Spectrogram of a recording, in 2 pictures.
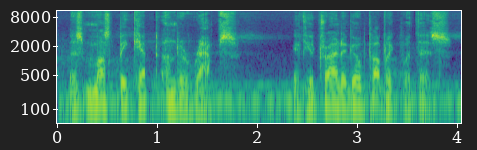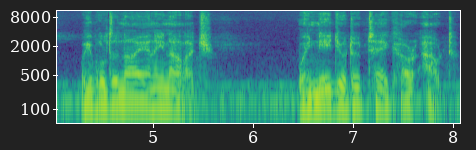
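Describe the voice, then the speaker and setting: An actor playing a secretive old man of influence, speaking in a formal, measured, courteous manner. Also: low voice. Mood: grave, conspiratorial. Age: older. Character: old, formal, secretive male power broker. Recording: noisy background ambience.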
